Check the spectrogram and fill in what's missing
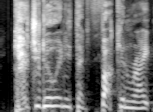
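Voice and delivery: high-pitched, strained cursing rant; furious Putin outburst. Pretend. Putin swearing as the key snaps in the door, high furious yell. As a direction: explode at the broken key, voice shot up high. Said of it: "he's just gonna be like".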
